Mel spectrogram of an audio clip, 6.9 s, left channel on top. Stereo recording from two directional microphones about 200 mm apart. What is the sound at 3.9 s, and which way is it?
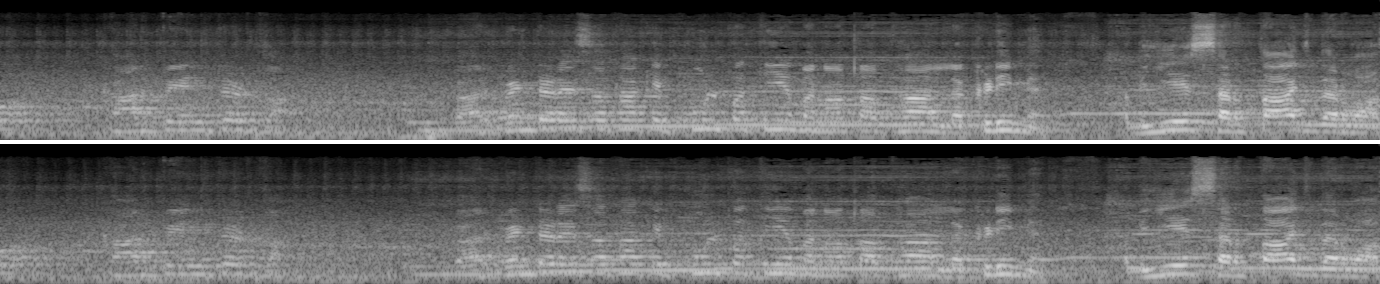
Speech, centre (ahead or behind).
